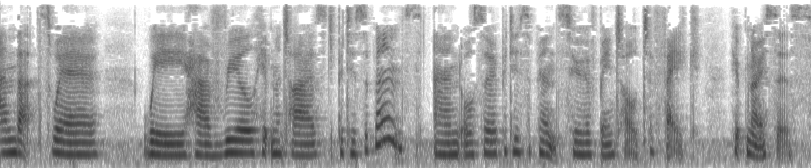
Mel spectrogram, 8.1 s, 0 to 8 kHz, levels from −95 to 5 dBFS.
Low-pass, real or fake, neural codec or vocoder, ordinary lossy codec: 7.2 kHz; real; none; MP3, 32 kbps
